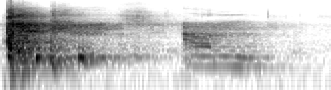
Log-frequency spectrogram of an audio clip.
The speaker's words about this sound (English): speaking of that, if I do cough, I apologize because I got bronchitis in February and then did this challenge and gave myself asthmatic bronchitis.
